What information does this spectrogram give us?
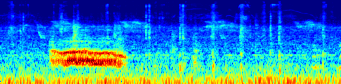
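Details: A rooster gives a single harsh, drawn-out, strange note under a second long, steady in pitch, seemingly a warning when sensing something strange or danger, over a low background hum.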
